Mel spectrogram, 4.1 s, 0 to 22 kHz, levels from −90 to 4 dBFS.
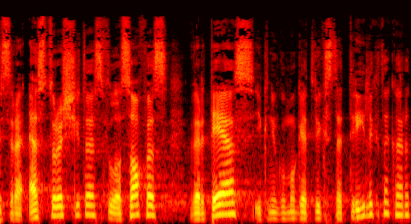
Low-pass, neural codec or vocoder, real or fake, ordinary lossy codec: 19.8 kHz; none; real; MP3, 64 kbps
